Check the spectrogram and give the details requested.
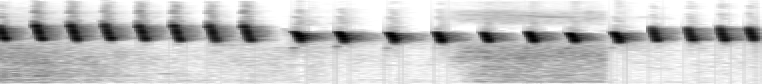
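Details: Lure recording of sooty-headed bulbul for attracting wild birds: steady series of bright, clipped chirps, roughly four each second, dropping slightly in pitch midway, with a faint hiss briefly behind.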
